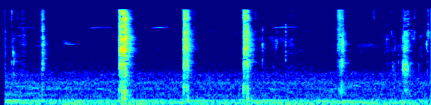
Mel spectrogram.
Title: Wild Fox Sneezing Again #animal #fox #foxes #redfox #wildfox #wildlife #cute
